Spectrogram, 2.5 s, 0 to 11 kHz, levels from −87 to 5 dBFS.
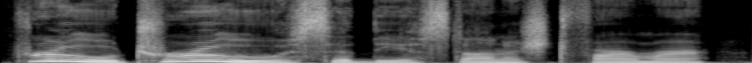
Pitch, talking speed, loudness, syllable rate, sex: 240 Hz, 145 wpm, -15 LUFS, 4.3 syllables/s, female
